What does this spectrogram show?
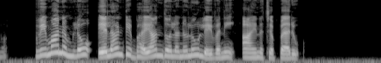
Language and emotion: Telugu, neutral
